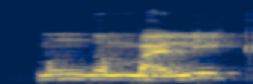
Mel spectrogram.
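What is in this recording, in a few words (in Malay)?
"mengembalikan", Malay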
